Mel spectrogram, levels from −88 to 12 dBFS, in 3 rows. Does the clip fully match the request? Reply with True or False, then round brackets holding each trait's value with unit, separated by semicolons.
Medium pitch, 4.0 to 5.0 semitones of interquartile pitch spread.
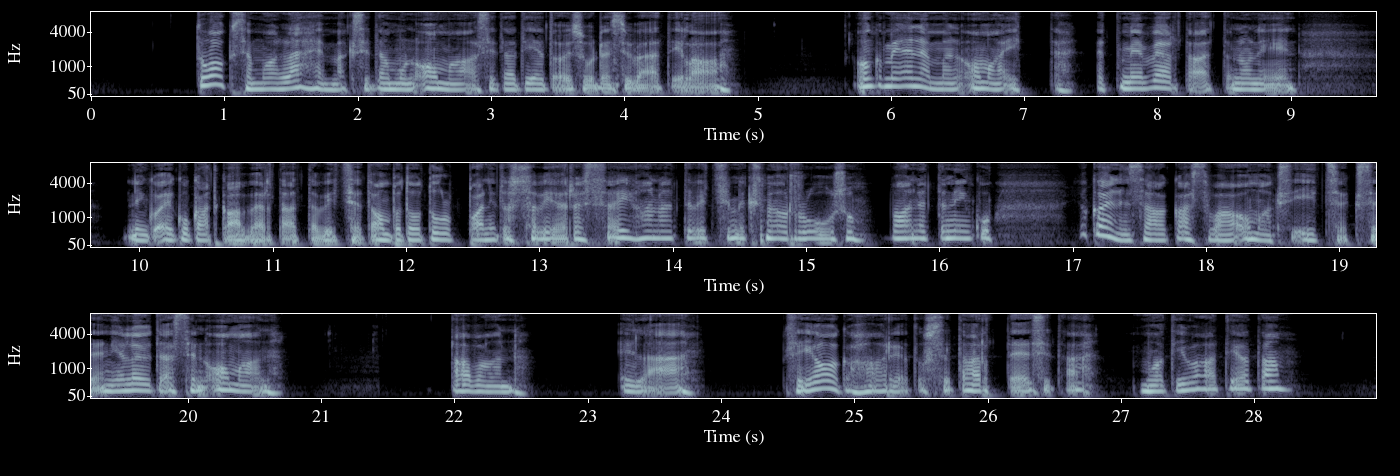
True (175 Hz; 4.7 semitones)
